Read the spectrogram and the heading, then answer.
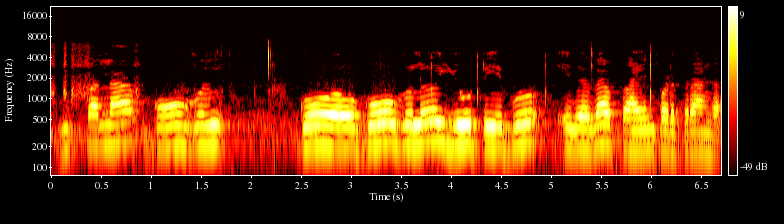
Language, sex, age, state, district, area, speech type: Tamil, female, 60+, Tamil Nadu, Coimbatore, urban, spontaneous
